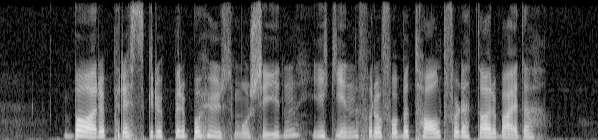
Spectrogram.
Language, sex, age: Norwegian, female, 24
